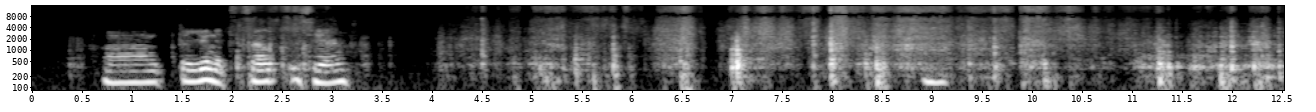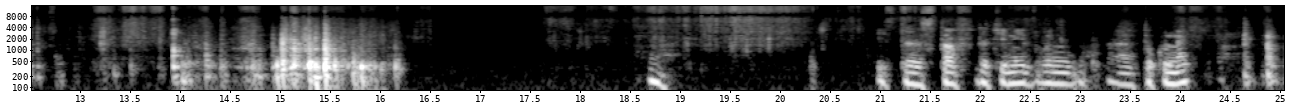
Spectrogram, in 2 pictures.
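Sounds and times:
cardboard and plastic rustling: 0:02.0 - 0:25.0.

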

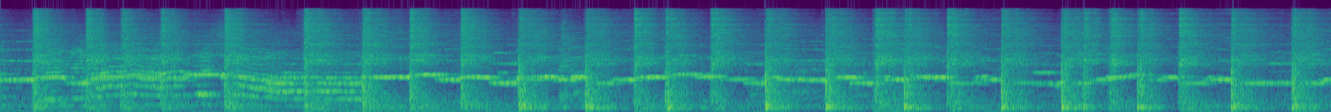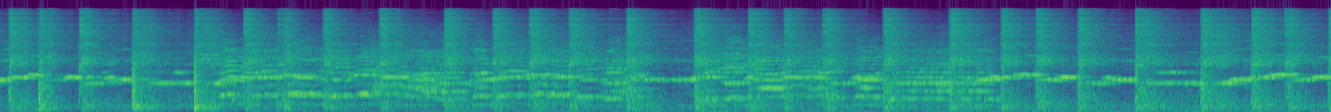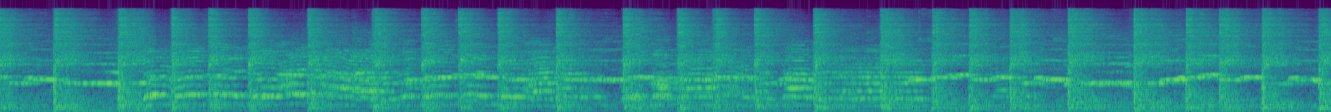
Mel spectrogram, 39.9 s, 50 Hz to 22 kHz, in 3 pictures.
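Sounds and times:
frame drums: 0:00.0 - 0:39.9
men's voices chanting: 0:15.4 - 0:23.2, 0:28.0 - 0:35.9.

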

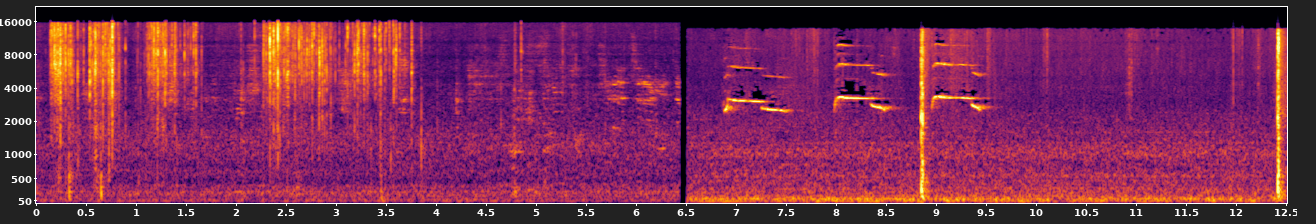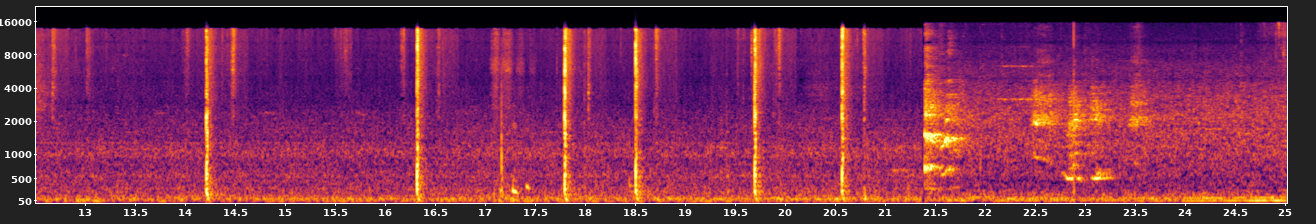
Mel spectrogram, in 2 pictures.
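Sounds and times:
high falling bird chirps: 0:06.8 - 0:09.7.

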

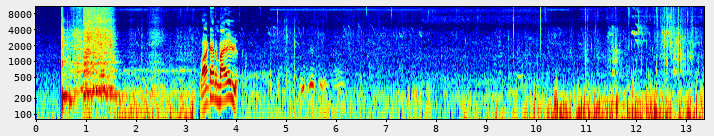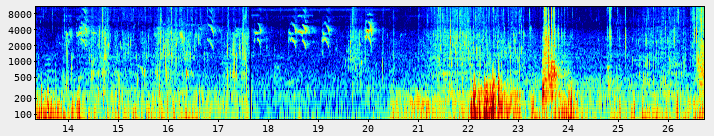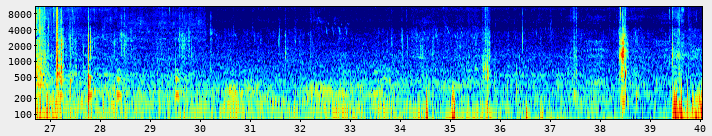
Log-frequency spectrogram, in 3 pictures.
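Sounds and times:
water splashing in a pot: 0:21.0 - 0:23.4.

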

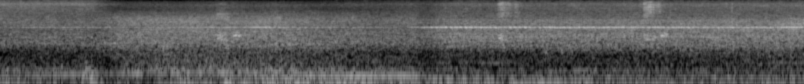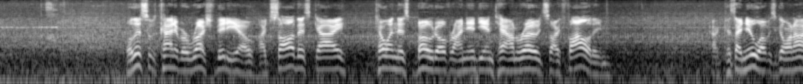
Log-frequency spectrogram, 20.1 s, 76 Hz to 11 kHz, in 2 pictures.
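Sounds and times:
diesel truck engine rumbling: 0:00.0 - 0:20.0
thin high tone: 0:05.0 - 0:13.2.

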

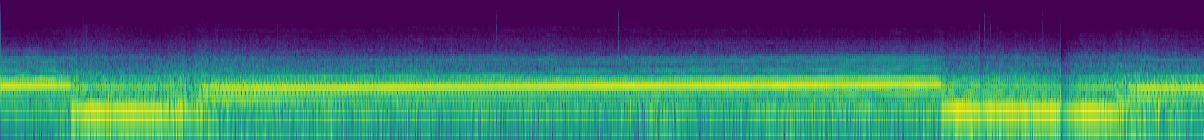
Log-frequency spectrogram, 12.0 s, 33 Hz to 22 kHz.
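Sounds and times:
motorcycle engine revving up: 0:02.2 - 0:09.4.

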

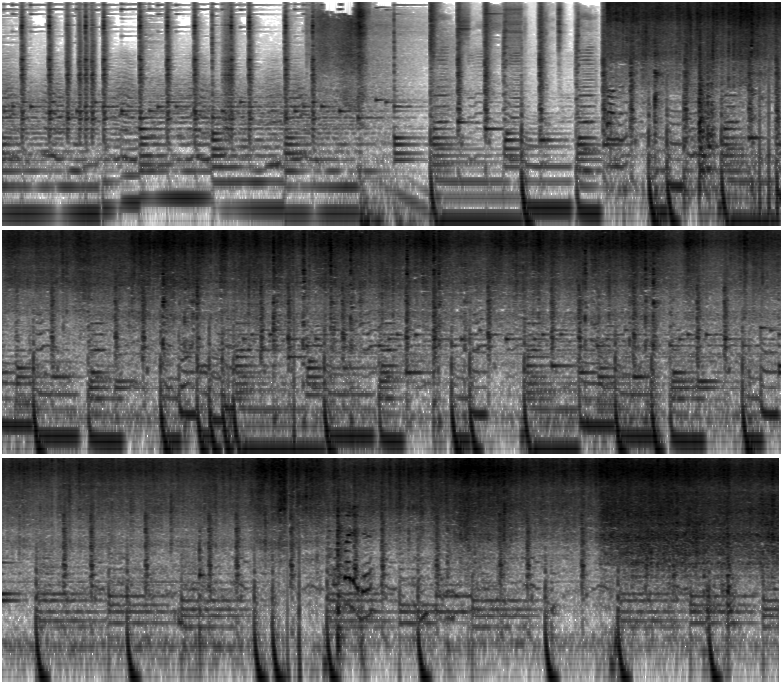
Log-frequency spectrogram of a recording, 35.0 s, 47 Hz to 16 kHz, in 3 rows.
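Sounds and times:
background music with bass: 0:00.0 - 0:31.8, 0:32.4 - 0:35.0
onion sizzling in oil: 0:09.1 - 0:35.0.

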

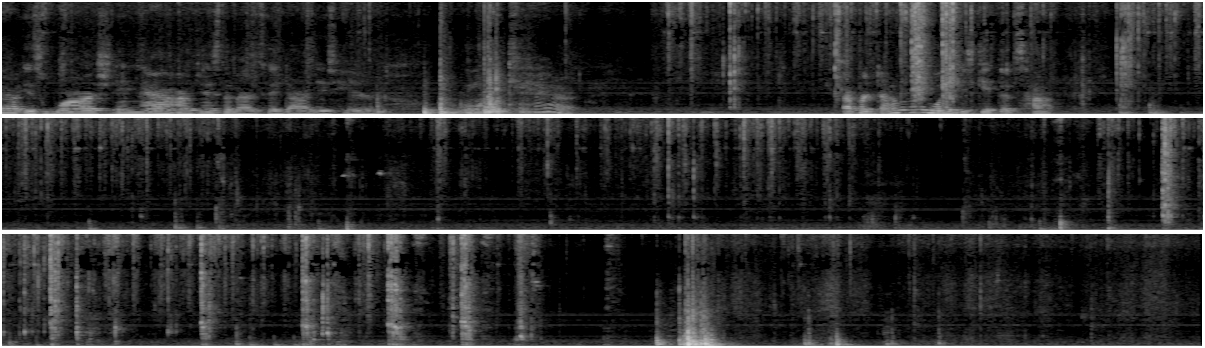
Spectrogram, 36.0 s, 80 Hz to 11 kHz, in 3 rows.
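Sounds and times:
low steady hum: 0:00.0 - 0:36.0
gloved hands squishing hair dye: 0:06.4 - 0:14.9.

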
